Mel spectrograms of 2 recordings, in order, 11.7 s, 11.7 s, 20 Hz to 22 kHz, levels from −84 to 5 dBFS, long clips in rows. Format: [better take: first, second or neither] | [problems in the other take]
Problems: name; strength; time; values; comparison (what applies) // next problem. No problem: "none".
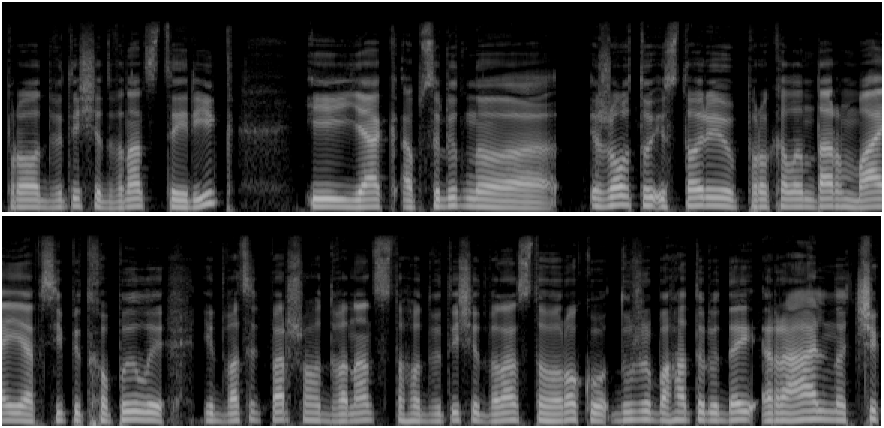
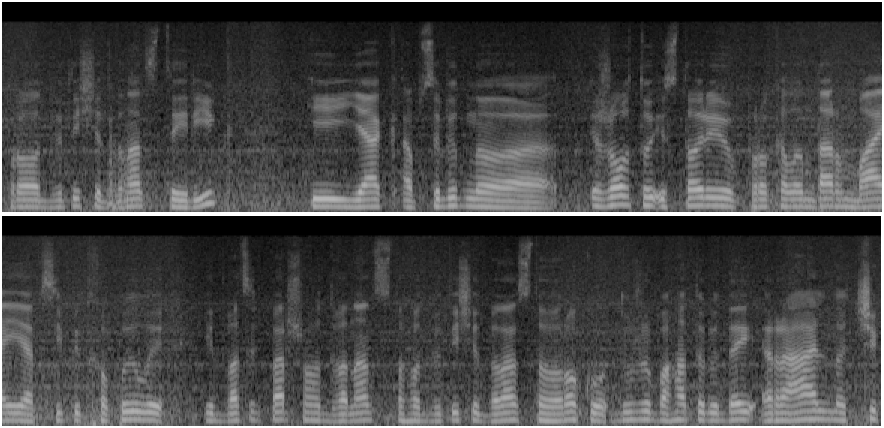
first | hiss; noticeable; throughout; 15 dB below the speech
